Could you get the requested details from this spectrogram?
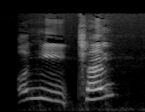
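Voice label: "onii", Japanese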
